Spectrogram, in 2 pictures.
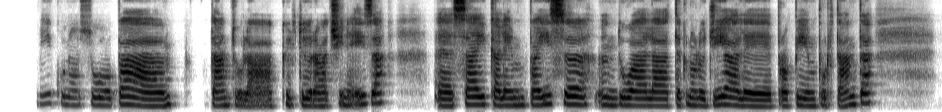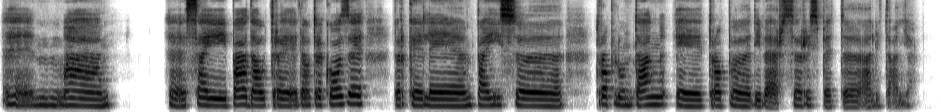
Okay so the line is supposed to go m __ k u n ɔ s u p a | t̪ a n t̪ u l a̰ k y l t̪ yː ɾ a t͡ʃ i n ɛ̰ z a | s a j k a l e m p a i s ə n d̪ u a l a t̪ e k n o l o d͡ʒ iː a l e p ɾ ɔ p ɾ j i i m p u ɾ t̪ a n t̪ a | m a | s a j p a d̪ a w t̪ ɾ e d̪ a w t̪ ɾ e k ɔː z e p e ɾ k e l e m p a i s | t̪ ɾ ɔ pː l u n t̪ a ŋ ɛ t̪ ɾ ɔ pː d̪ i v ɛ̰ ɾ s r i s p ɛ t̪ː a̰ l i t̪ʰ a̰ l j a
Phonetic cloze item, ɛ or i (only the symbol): i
